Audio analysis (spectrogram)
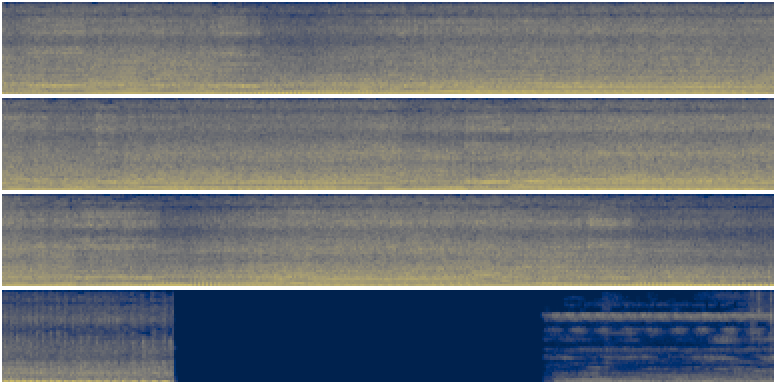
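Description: A motorcycle engine that is burning oil and overheating is revved repeatedly during repair work, its loud, close, rising-and-falling revs cycling for about twelve seconds before it cuts off abruptly into silence.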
